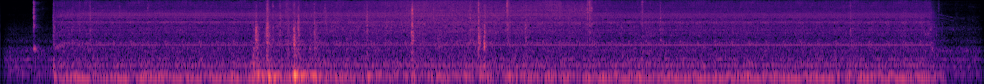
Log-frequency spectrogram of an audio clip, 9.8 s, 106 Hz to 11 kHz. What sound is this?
printerFax Print1page
Office fax-printer print one page. HP LaserJet 1536dnf MFP. Loud background noise is ventilation.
